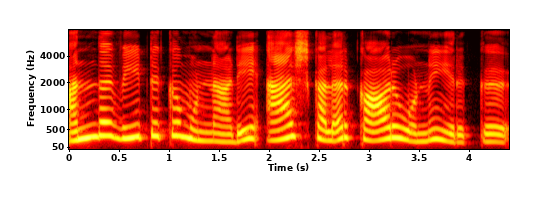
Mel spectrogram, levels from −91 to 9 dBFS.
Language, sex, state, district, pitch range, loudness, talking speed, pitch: Tamil, female, Tamil Nadu, Nilgiris, 215-295 Hz, -15 LUFS, 110 wpm, 255 Hz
